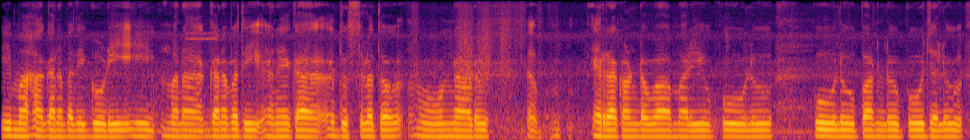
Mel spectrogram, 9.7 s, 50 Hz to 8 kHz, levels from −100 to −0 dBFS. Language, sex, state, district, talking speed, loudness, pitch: Telugu, male, Telangana, Nalgonda, 110 wpm, -20 LUFS, 135 Hz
